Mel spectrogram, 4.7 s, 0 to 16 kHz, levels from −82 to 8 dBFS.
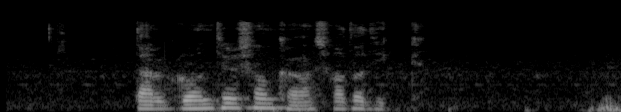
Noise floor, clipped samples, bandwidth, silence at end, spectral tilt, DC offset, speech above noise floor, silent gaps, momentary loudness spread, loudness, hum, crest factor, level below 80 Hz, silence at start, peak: -66 dBFS; under 0.1%; 8 kHz; 0 s; -6.5 dB/octave; under 0.1%; 34 dB; none; 25 LU; -33 LUFS; none; 20 dB; -58 dBFS; 1 s; -16 dBFS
